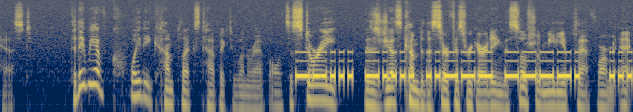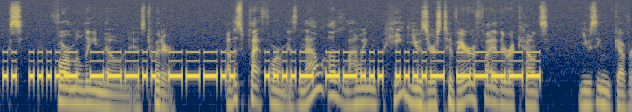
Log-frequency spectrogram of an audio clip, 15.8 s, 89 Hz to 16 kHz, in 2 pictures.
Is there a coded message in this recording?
Yes: Morse code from 3.6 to 14.7 s, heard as a keyed tone, machine-sent, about 22 wpm, 480 Hz, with speech in English. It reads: 7629 5488 4740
